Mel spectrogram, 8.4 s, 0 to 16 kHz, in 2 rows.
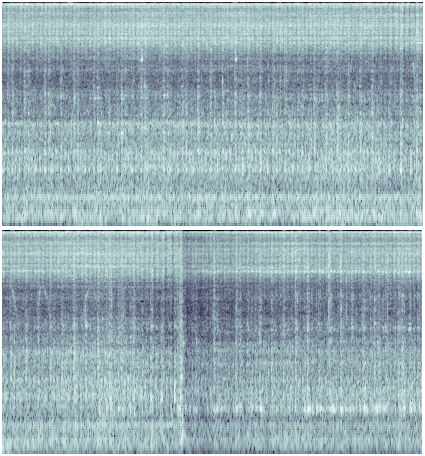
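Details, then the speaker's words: Yamaha 15 hp outboard just after repair for hard starting and no power (stuck piston rings, clogged exhaust): busy, steady two-stroke idle burble with even firing; normal idle. "Sangat mantap, cepat hidup, kemudian tenaganya sudah los."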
